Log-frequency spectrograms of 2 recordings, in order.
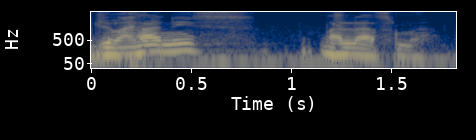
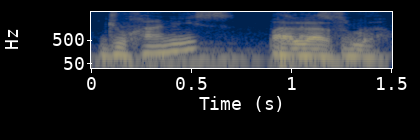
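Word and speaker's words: Juhani Pallasmaa: un arquitecto finlandés que se pronuncia, ¿cómo se pronuncia? Johannes Palasma. Juhannes Palasma, finlandés, sí.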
